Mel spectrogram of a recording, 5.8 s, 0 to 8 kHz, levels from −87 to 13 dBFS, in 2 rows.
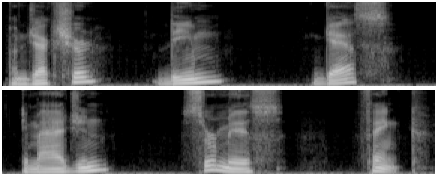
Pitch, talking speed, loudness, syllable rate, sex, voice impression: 120 Hz, 60 wpm, -17 LUFS, 4.1 syllables/s, male, masculine, adult-like, tensed, clear, fluent, cool, intellectual, sincere, calm, slightly mature, friendly, unique, slightly wild, kind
